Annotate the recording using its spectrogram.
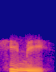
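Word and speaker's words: Cimi: you the card well the card was is Kimi and it's spelled c Mi but it's pronounced ke M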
